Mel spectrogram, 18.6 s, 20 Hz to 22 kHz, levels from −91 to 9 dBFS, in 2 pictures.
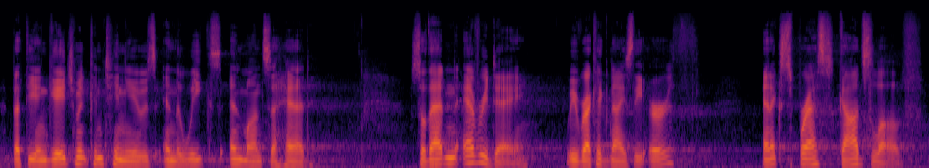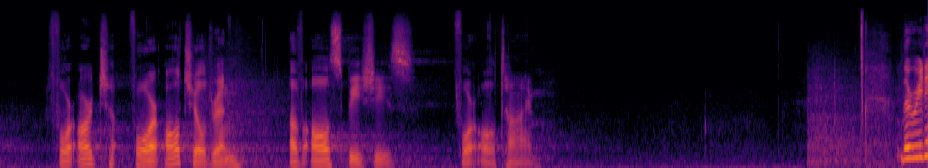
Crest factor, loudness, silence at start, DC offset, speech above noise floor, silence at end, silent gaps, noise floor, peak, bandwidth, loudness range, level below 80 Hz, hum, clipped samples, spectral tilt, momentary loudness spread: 22 dB; -32 LUFS; 0.15 s; under 0.1%; 33 dB; 0 s; none; -64 dBFS; -12 dBFS; 16.5 kHz; 11 LU; -64 dBFS; none; under 0.1%; -5 dB/octave; 16 LU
